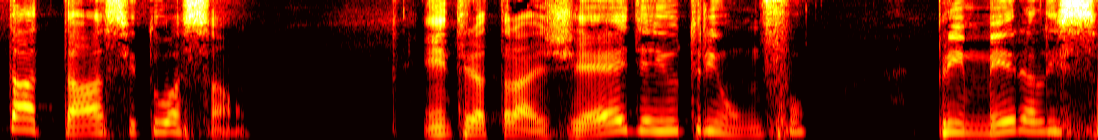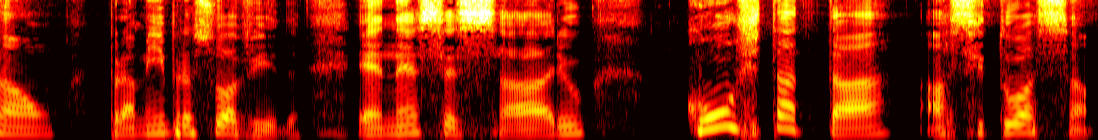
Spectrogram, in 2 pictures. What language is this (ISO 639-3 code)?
por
